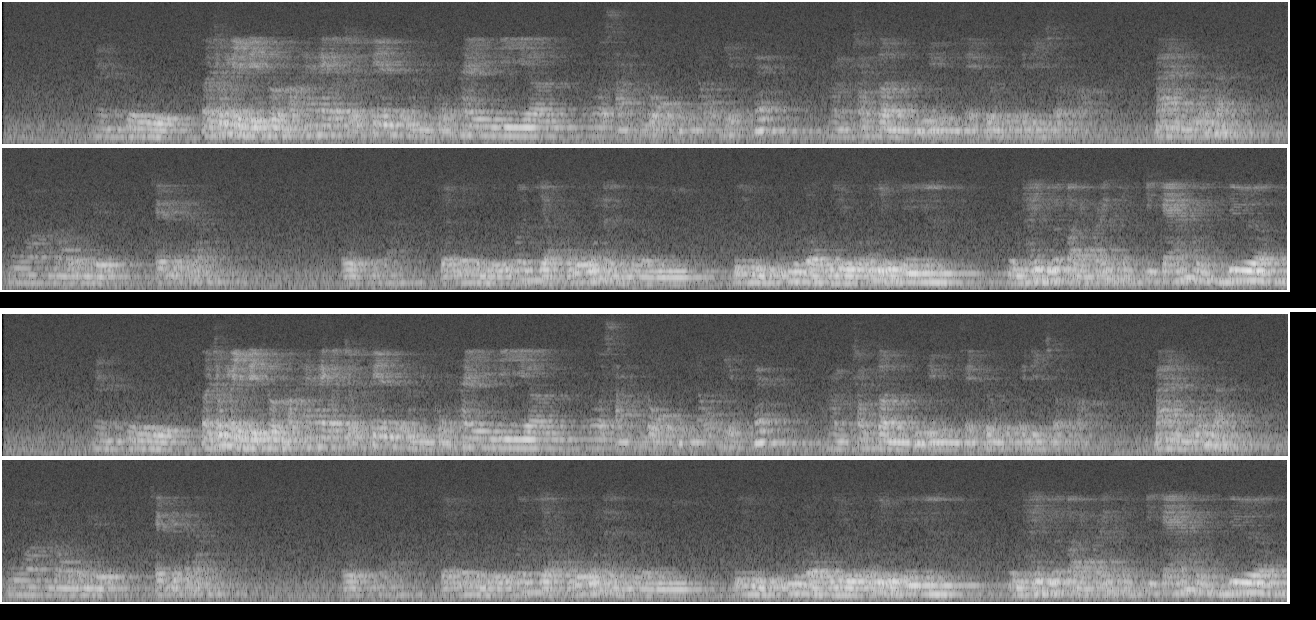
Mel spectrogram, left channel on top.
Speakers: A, on the right; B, on the left.
A: ừ.
B: Ừ,
A: ở chỗ mình thì thường có hay hay có chợ phiên nên là mình cũng hay đi ờ, mua sắm đồ về nấu nhiều phết hàng trong tuần thì mình sẽ thường sẽ phải đi chợ khoảng 3 đến 4 lần mua đồ
B: ồ,
A: về chế biến thức ăn
B: ồ, người ta Dạ bên mình thì cũng có chợ búa nè mà rồi mình đi mình cũng mua đồ nhiều mà có nhiều khi <laughs> mình thấy chỉ có toàn bán thịt với cá thôi chứ ờ,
